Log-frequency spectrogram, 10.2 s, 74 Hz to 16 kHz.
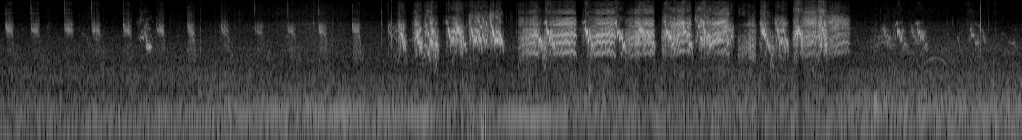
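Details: Flock of sparrows on a bench at a Japanese Tenmangu shrine, 30 January 2020: scattered chirps swell into a dense, continuous twittering chorus for several seconds, then thin out again, with a low hum underneath.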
